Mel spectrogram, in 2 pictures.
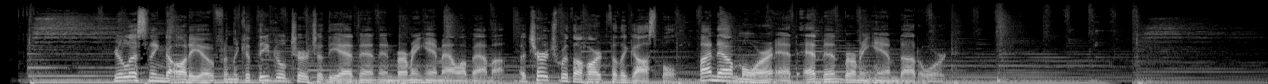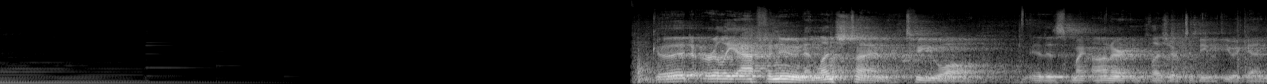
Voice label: Lent Preaching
